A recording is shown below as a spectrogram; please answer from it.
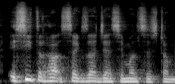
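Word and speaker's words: sexagesimal: किया गया है और अब इसे प्रोनाउंस किया जाता है सेग्जासिमल और इसका मतलब क्या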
